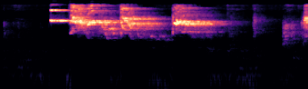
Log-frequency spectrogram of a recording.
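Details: Pair of budgerigars in a breeding enclosure, heads bobbing: after a quiet start, a sudden high squeak leads into loud grating warble phrases, each fading before the next harsh burst.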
